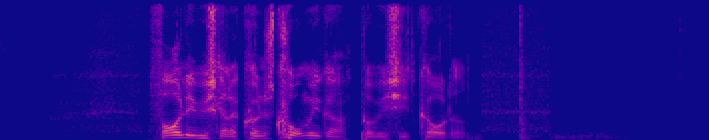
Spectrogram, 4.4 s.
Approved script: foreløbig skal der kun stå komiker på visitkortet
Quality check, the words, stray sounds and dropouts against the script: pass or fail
fail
